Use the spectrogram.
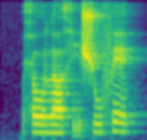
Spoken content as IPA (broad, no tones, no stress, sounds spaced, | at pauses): ħ o l ʌ x ḭ ʃ u f e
